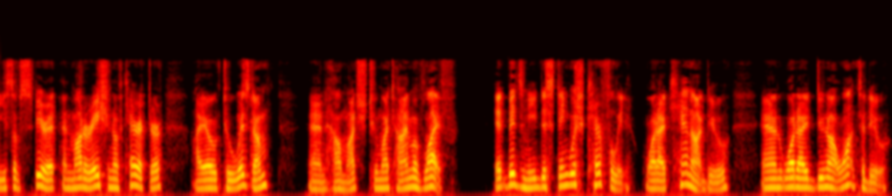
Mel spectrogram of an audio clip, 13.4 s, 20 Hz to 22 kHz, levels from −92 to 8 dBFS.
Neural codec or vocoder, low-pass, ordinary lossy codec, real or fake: none; 7.2 kHz; AAC, 32 kbps; real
